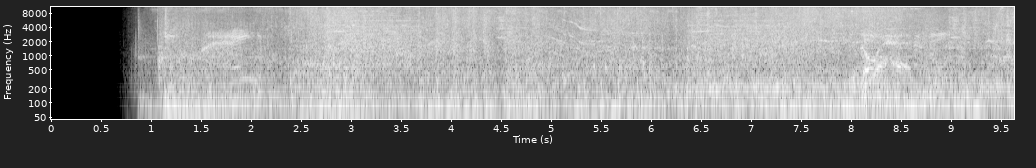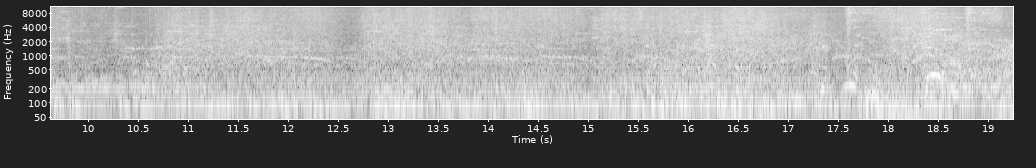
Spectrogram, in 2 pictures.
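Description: Blades slash and clash rapidly in a fierce fight.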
